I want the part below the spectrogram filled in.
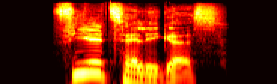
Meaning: strong/mixed nominative/accusative neuter singular of vielzellig
- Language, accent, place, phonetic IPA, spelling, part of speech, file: German, Germany, Berlin, [ˈfiːlˌt͡sɛlɪɡəs], vielzelliges, adjective, De-vielzelliges.ogg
